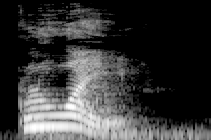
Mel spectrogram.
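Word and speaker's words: กล้วย: Gluai, gluai, gluai. Ok. Et le mot gluai, c'est encore, attention, parce que si tu prononces mal, cela peut être aussi vouloir dire les parties intimes d'un homme. Donc là, prenons bien le J et le L.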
